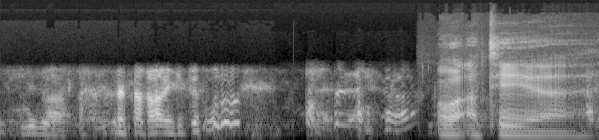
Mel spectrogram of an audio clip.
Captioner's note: tigrinya spoken audio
